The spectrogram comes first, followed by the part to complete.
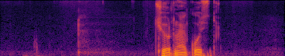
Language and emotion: Russian, neutral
